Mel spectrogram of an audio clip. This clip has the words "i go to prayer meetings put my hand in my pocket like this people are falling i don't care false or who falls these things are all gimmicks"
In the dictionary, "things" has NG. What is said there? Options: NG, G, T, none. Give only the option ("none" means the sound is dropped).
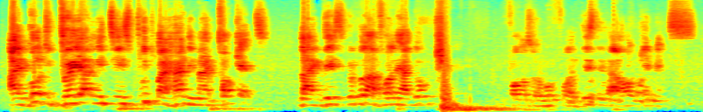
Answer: none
